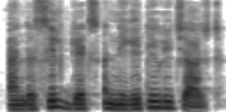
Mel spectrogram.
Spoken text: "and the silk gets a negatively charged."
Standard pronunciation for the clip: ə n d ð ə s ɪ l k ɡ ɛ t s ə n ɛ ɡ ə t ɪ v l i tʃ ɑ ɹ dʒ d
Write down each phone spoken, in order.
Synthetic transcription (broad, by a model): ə n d ə s ɪ l k ɡ ɛ t s ə n ɛ ɡ ə t ɪ v l i tʃ ɑ ɹ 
